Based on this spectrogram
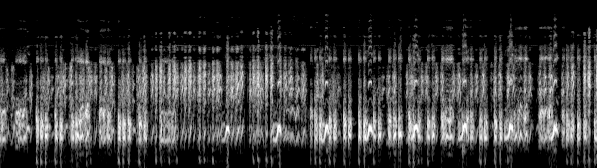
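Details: Waterhen call recording for bird trapping: a dense, almost continuous chatter of rough, croaking notes that overlap in a fast, uneven stream, loud and close with nothing else audible.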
